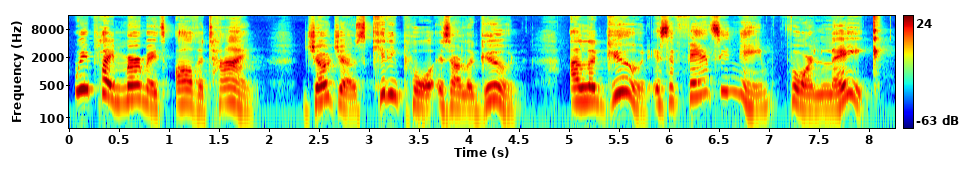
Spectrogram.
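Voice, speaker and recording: A woman reads as an excitable little girl from a storybook, proud and theatrical. The delivery is unhurried and swoops up and down, with each fancy word carefully explained. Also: medium pitch. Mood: excited, proud. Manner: dramatic, precise, explains fancy words.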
